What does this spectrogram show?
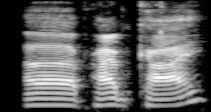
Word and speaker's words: Prime Kai: Prime Kai. That's how that is pronounced, but like, don't worry about it.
